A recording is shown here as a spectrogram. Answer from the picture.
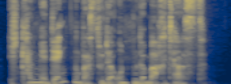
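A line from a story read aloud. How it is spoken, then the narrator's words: Hissing. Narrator (German): faucht er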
